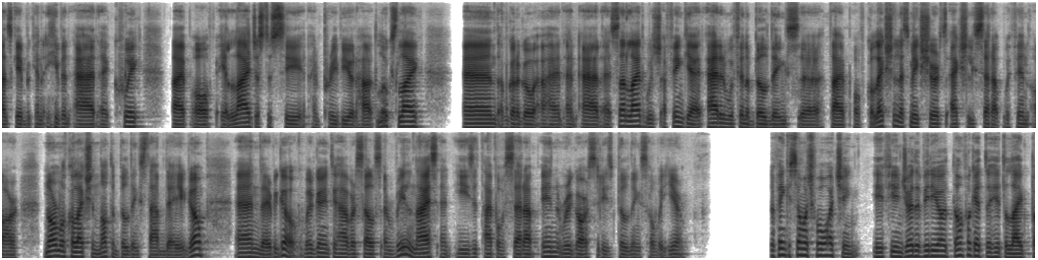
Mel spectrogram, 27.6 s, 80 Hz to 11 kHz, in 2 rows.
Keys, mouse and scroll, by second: 1.4 a, 6.6 click, 7.2 click, 7.5 middle click, 7.6 scroll, 8.5 scroll, 10.2 middle click, 10.7-11.0 scroll, 11.9 click, 14.7 click, 16.5 scroll, 17.7 middle click, 17.9 middle click, 19.3 click, 20.3 click, 23.5 F8, 24.5 middle click, 26.5 middle click.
